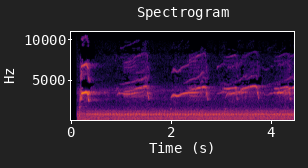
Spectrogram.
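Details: Eaglet returning home to its nest on July 4, 2011 at 8:39 pm, foot appearing tender, caught by a nest camera in Decorah; thin whistled high calls rising then dropping, over a steady low hum.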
